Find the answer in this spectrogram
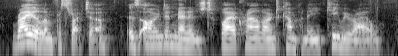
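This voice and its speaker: A woman with a fairly low pitch, ordinary pitch variation and a fairly quick pace. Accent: New Zealand. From New Zealand. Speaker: public works engineering association president. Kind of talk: conference presentation. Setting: remote recorded talk.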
